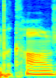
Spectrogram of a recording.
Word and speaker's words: pecan: So you pronounce it pecan, huh? Pecan, yeah. Mm-hmm. See, I go pecan with the vowel consonant vowel. Pecan.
